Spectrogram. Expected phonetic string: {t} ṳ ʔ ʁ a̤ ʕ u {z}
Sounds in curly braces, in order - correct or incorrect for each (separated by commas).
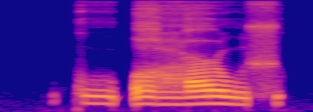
incorrect, incorrect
